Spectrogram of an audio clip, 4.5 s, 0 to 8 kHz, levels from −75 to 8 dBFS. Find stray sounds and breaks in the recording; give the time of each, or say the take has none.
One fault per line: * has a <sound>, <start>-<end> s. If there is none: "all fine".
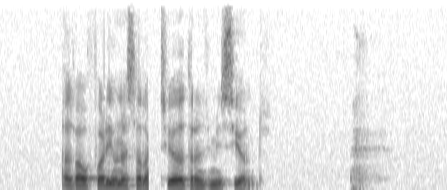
* has a dropout, 1.5-1.6 s
* has a laugh, 3.5-4.0 s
